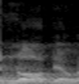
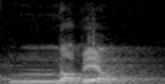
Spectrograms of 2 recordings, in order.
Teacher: A sílaba tônica é o bel, não é o nó.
